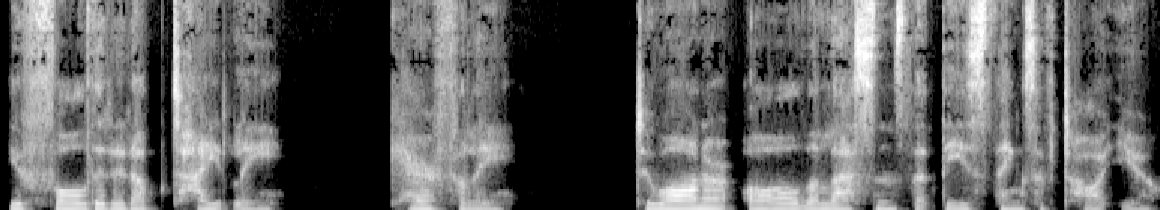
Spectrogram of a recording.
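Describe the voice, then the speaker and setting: A woman leading a guided meditation in a soft, often whispery voice, calm and soothing, with long unhurried pauses. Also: a little high, vocal fry, husky. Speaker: meditation guide and podcast host. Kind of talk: guided meditation, slow scripted narration.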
